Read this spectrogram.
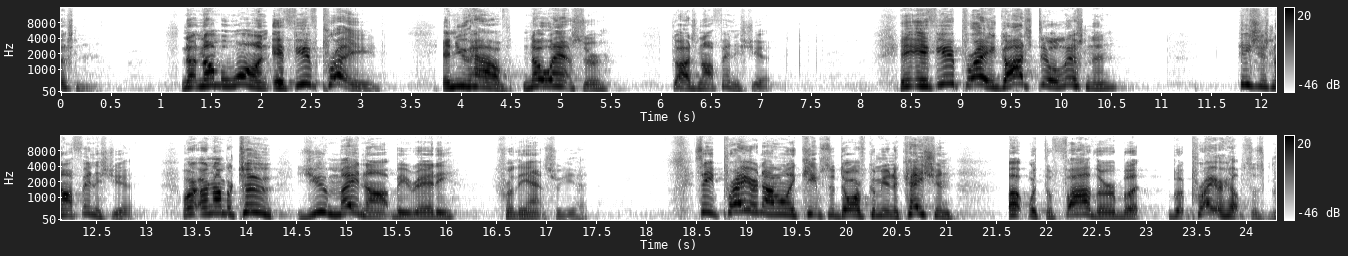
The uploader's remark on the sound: live services from Faith Baptist Church in LaGrange, Georgia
